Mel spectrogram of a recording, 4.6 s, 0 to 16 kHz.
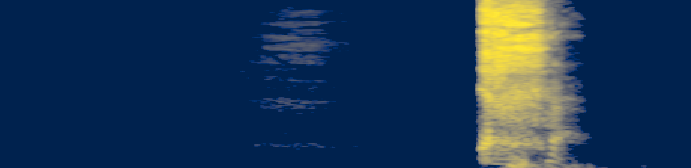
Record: {"cough_length": "4.6 s", "cough_amplitude": 20968, "cough_signal_mean_std_ratio": 0.26, "survey_phase": "beta (2021-08-13 to 2022-03-07)", "age": "18-44", "gender": "Male", "wearing_mask": "No", "symptom_cough_any": true, "symptom_new_continuous_cough": true, "symptom_runny_or_blocked_nose": true, "symptom_fatigue": true, "symptom_headache": true, "symptom_change_to_sense_of_smell_or_taste": true, "symptom_loss_of_taste": true, "symptom_onset": "4 days", "smoker_status": "Never smoked", "respiratory_condition_asthma": false, "respiratory_condition_other": false, "recruitment_source": "Test and Trace", "submission_delay": "1 day", "covid_test_result": "Positive", "covid_test_method": "RT-qPCR", "covid_ct_value": 16.7, "covid_ct_gene": "ORF1ab gene", "covid_ct_mean": 17.4, "covid_viral_load": "2000000 copies/ml", "covid_viral_load_category": "High viral load (>1M copies/ml)"}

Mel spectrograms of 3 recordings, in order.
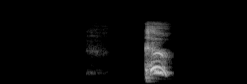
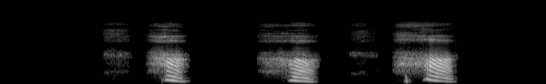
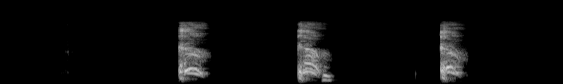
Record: {"cough_length": "2.5 s", "cough_amplitude": 18705, "cough_signal_mean_std_ratio": 0.25, "exhalation_length": "5.5 s", "exhalation_amplitude": 23142, "exhalation_signal_mean_std_ratio": 0.32, "three_cough_length": "5.6 s", "three_cough_amplitude": 24716, "three_cough_signal_mean_std_ratio": 0.29, "survey_phase": "beta (2021-08-13 to 2022-03-07)", "age": "45-64", "gender": "Female", "wearing_mask": "No", "symptom_runny_or_blocked_nose": true, "symptom_fatigue": true, "symptom_headache": true, "symptom_onset": "2 days", "smoker_status": "Never smoked", "respiratory_condition_asthma": true, "respiratory_condition_other": false, "recruitment_source": "Test and Trace", "submission_delay": "1 day", "covid_test_result": "Positive", "covid_test_method": "RT-qPCR", "covid_ct_value": 18.2, "covid_ct_gene": "ORF1ab gene", "covid_ct_mean": 18.6, "covid_viral_load": "770000 copies/ml", "covid_viral_load_category": "Low viral load (10K-1M copies/ml)"}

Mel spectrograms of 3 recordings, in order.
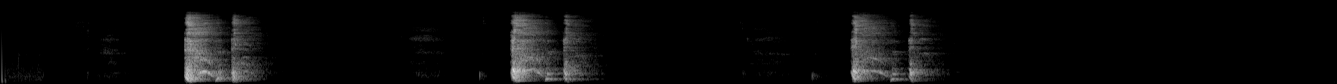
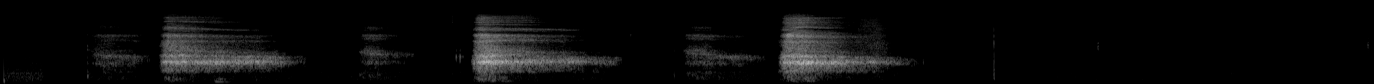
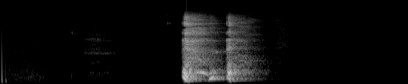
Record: {"three_cough_length": "13.4 s", "three_cough_amplitude": 27098, "three_cough_signal_mean_std_ratio": 0.23, "exhalation_length": "13.7 s", "exhalation_amplitude": 8423, "exhalation_signal_mean_std_ratio": 0.38, "cough_length": "4.1 s", "cough_amplitude": 28927, "cough_signal_mean_std_ratio": 0.27, "survey_phase": "beta (2021-08-13 to 2022-03-07)", "age": "65+", "gender": "Female", "wearing_mask": "No", "symptom_none": true, "smoker_status": "Never smoked", "respiratory_condition_asthma": false, "respiratory_condition_other": false, "recruitment_source": "REACT", "submission_delay": "2 days", "covid_test_result": "Negative", "covid_test_method": "RT-qPCR", "influenza_a_test_result": "Negative", "influenza_b_test_result": "Negative"}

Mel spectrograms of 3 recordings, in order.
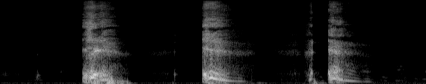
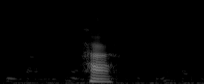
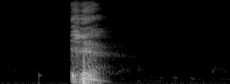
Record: {"three_cough_length": "4.3 s", "three_cough_amplitude": 26958, "three_cough_signal_mean_std_ratio": 0.35, "exhalation_length": "2.0 s", "exhalation_amplitude": 2348, "exhalation_signal_mean_std_ratio": 0.32, "cough_length": "2.3 s", "cough_amplitude": 24828, "cough_signal_mean_std_ratio": 0.27, "survey_phase": "alpha (2021-03-01 to 2021-08-12)", "age": "18-44", "gender": "Male", "wearing_mask": "No", "symptom_none": true, "symptom_prefer_not_to_say": true, "smoker_status": "Never smoked", "respiratory_condition_asthma": false, "respiratory_condition_other": false, "recruitment_source": "REACT", "submission_delay": "1 day", "covid_test_result": "Negative", "covid_test_method": "RT-qPCR"}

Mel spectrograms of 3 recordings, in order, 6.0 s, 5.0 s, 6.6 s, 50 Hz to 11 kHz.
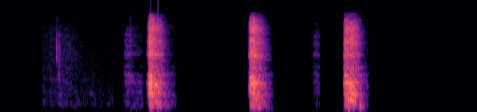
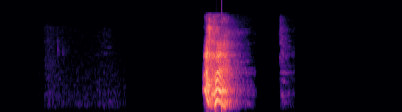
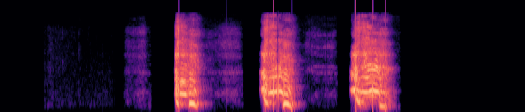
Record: {"exhalation_length": "6.0 s", "exhalation_amplitude": 17306, "exhalation_signal_mean_std_ratio": 0.22, "cough_length": "5.0 s", "cough_amplitude": 32768, "cough_signal_mean_std_ratio": 0.19, "three_cough_length": "6.6 s", "three_cough_amplitude": 30164, "three_cough_signal_mean_std_ratio": 0.35, "survey_phase": "beta (2021-08-13 to 2022-03-07)", "age": "65+", "gender": "Male", "wearing_mask": "No", "symptom_cough_any": true, "symptom_runny_or_blocked_nose": true, "symptom_sore_throat": true, "symptom_other": true, "smoker_status": "Never smoked", "respiratory_condition_asthma": false, "respiratory_condition_other": false, "recruitment_source": "Test and Trace", "submission_delay": "2 days", "covid_test_result": "Positive", "covid_test_method": "RT-qPCR", "covid_ct_value": 20.1, "covid_ct_gene": "ORF1ab gene"}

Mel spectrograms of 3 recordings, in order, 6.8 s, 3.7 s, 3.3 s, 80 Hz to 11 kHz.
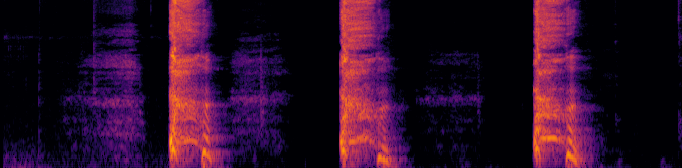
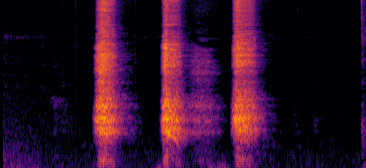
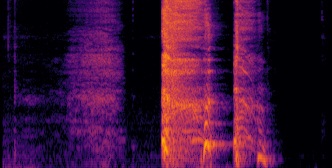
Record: {"three_cough_length": "6.8 s", "three_cough_amplitude": 32768, "three_cough_signal_mean_std_ratio": 0.3, "exhalation_length": "3.7 s", "exhalation_amplitude": 32185, "exhalation_signal_mean_std_ratio": 0.32, "cough_length": "3.3 s", "cough_amplitude": 32768, "cough_signal_mean_std_ratio": 0.33, "survey_phase": "beta (2021-08-13 to 2022-03-07)", "age": "45-64", "gender": "Female", "wearing_mask": "No", "symptom_none": true, "smoker_status": "Ex-smoker", "respiratory_condition_asthma": false, "respiratory_condition_other": false, "recruitment_source": "REACT", "submission_delay": "1 day", "covid_test_result": "Negative", "covid_test_method": "RT-qPCR", "influenza_a_test_result": "Negative", "influenza_b_test_result": "Negative"}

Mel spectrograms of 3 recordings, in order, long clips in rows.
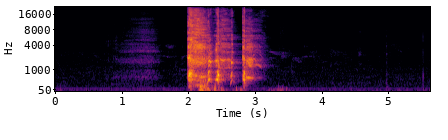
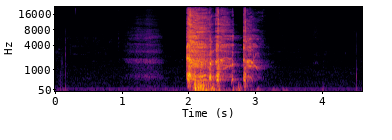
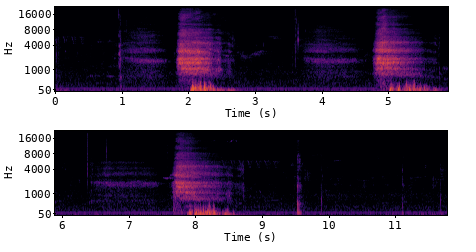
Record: {"three_cough_length": "5.6 s", "three_cough_amplitude": 19976, "three_cough_signal_mean_std_ratio": 0.29, "cough_length": "4.6 s", "cough_amplitude": 25561, "cough_signal_mean_std_ratio": 0.31, "exhalation_length": "11.8 s", "exhalation_amplitude": 2067, "exhalation_signal_mean_std_ratio": 0.4, "survey_phase": "alpha (2021-03-01 to 2021-08-12)", "age": "45-64", "gender": "Female", "wearing_mask": "No", "symptom_cough_any": true, "symptom_fatigue": true, "symptom_change_to_sense_of_smell_or_taste": true, "symptom_loss_of_taste": true, "smoker_status": "Never smoked", "respiratory_condition_asthma": false, "respiratory_condition_other": false, "recruitment_source": "Test and Trace", "submission_delay": "1 day", "covid_test_result": "Positive", "covid_test_method": "RT-qPCR", "covid_ct_value": 18.7, "covid_ct_gene": "N gene", "covid_ct_mean": 18.8, "covid_viral_load": "700000 copies/ml", "covid_viral_load_category": "Low viral load (10K-1M copies/ml)"}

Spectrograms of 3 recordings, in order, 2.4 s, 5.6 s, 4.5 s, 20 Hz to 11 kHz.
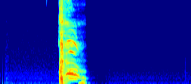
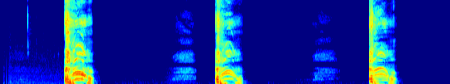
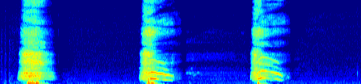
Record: {"cough_length": "2.4 s", "cough_amplitude": 32728, "cough_signal_mean_std_ratio": 0.25, "three_cough_length": "5.6 s", "three_cough_amplitude": 32542, "three_cough_signal_mean_std_ratio": 0.27, "exhalation_length": "4.5 s", "exhalation_amplitude": 12418, "exhalation_signal_mean_std_ratio": 0.35, "survey_phase": "beta (2021-08-13 to 2022-03-07)", "age": "18-44", "gender": "Female", "wearing_mask": "No", "symptom_cough_any": true, "smoker_status": "Never smoked", "respiratory_condition_asthma": false, "respiratory_condition_other": false, "recruitment_source": "REACT", "submission_delay": "2 days", "covid_test_result": "Negative", "covid_test_method": "RT-qPCR"}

